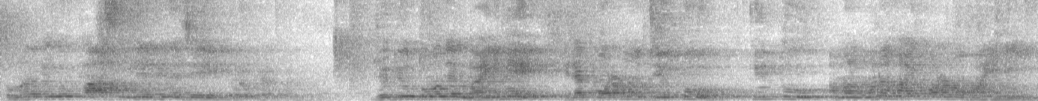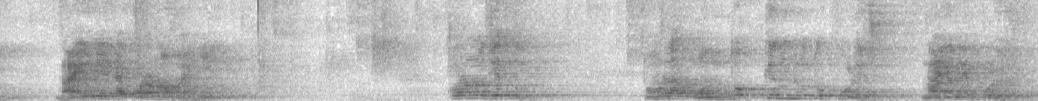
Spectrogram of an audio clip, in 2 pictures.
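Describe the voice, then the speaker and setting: A woman's voice: fairly low pitch, expressive, fairly quick, darkish tone. A woman teaching a math class, explaining step by step and checking in with her students. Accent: Bengali. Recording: echoey room from far off, faint noise.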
